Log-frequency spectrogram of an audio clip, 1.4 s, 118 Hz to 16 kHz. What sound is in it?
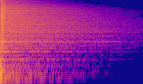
Music > Solo percussion
Snare Processed - Oneshot 25 - 14 by 6.5 inch Brass Ludwig
rim, crack, perc, kit, flam, sfx, realdrum, snareroll, rimshots, oneshot, fx, roll, beat, ludwig, brass, snares, drum, drumkit, realdrums, reverb, snare, drums, rimshot, processed, snaredrum, hits, hit, percussion, acoustic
